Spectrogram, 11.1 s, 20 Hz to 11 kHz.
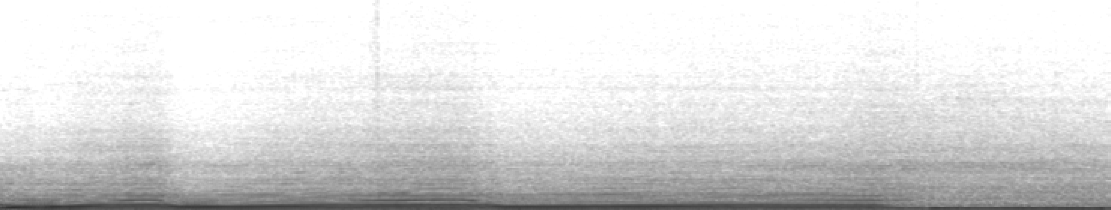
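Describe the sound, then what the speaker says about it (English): A 1972 Chevrolet Chevelle with a 454 engine accelerates hard, its loud, steady drone rising in pitch through the gears, heard from inside the car with no talking. "I'm gonna give it a little gas here, see what's in this 454."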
